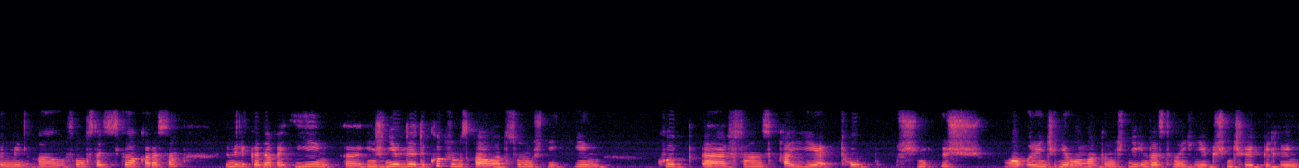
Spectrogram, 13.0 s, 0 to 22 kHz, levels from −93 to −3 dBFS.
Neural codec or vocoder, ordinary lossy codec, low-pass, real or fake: none; none; none; real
